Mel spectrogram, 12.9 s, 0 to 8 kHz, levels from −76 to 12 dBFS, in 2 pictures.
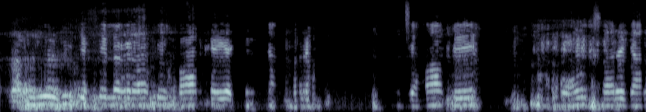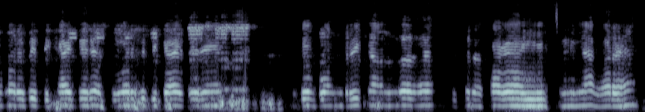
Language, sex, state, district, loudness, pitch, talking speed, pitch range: Hindi, male, Jharkhand, Jamtara, -16 LUFS, 185 Hz, 140 wpm, 175-190 Hz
